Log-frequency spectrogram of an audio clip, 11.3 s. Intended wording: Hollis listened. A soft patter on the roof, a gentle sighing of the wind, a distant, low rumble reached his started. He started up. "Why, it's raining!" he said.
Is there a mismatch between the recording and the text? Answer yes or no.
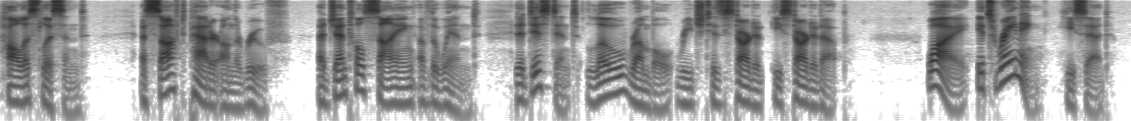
no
